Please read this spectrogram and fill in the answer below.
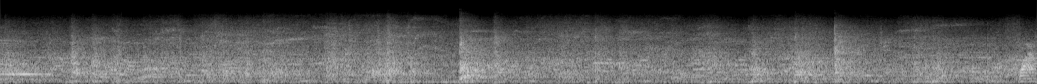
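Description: A pack of 1/10-scale electric stadium trucks racing on an indoor dirt track: brushless motors whining and tyres churning dirt in a continuous mix, with a sharp clack about halfway through and another near the end from trucks landing jumps or hitting each other.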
